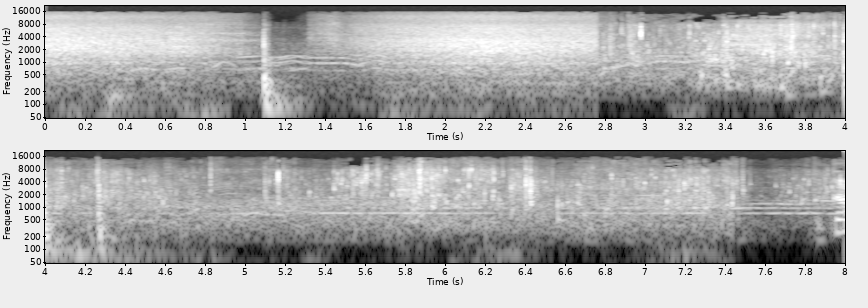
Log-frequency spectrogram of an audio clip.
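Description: Kayak paddle splashing through river water in a series of strokes, with one sharp knock about a second in.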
